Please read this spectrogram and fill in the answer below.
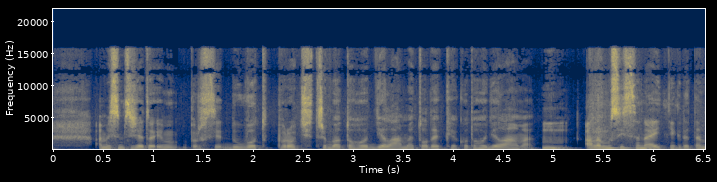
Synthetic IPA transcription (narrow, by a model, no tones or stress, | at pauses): ʔamɪslɪmsɪʒɛjɛt̪oʔɪpɾoscʲɛduːvo̞t̪pɾot͡ʃt̪r̝̥ɛbat̪oɦoɟɛlaːmɛt̪o̞lɪkjakot̪oɦoɟɛlaːmɛ̰ʔalɛmusiːsɛnajiːt̪ɲɛɡdɛt̪ɛn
